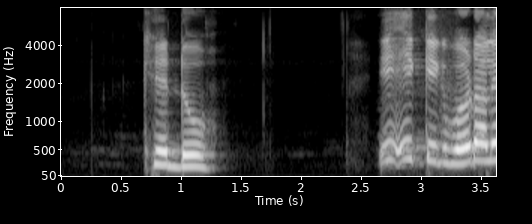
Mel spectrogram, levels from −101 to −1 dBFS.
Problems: constant background noise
